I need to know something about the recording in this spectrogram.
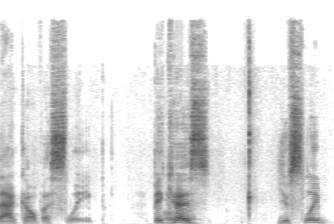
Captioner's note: finger snaps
